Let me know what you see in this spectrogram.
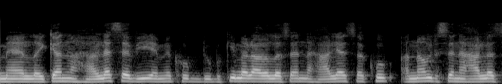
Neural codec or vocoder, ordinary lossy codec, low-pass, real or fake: codec, 16 kHz, 0.5 kbps, X-Codec, WavLM features, trained on Multilingual LibriSpeech; MP3, 32 kbps; 7.2 kHz; fake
